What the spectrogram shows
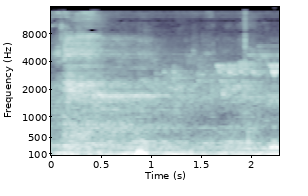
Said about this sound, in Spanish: Me van a tener que disculpar primero que nada el ruido de las aves y de autos y de cosas que sé que hay mucho ruido ambiente, pero es lo que hay por el momento.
